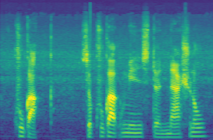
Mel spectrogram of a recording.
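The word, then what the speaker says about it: 국악: In Korean, this is pronounced Kukoc.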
